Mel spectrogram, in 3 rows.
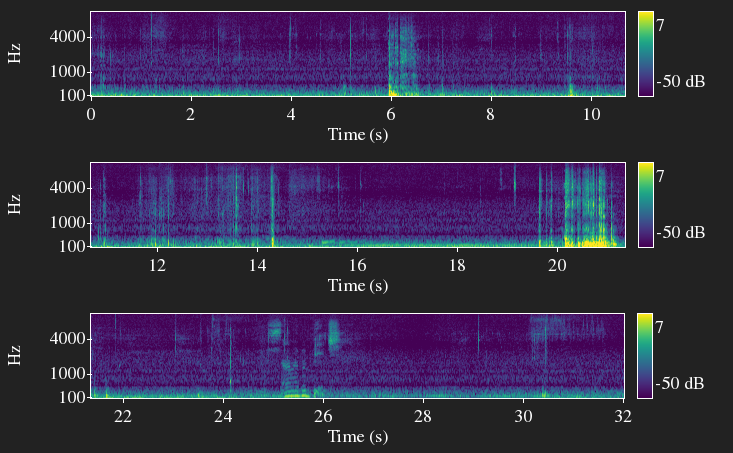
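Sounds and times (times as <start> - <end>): low rumble: 0.0 - 25.9
knocks and scrapes on kayak: 4.9 - 7.1, 19.6 - 21.8.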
